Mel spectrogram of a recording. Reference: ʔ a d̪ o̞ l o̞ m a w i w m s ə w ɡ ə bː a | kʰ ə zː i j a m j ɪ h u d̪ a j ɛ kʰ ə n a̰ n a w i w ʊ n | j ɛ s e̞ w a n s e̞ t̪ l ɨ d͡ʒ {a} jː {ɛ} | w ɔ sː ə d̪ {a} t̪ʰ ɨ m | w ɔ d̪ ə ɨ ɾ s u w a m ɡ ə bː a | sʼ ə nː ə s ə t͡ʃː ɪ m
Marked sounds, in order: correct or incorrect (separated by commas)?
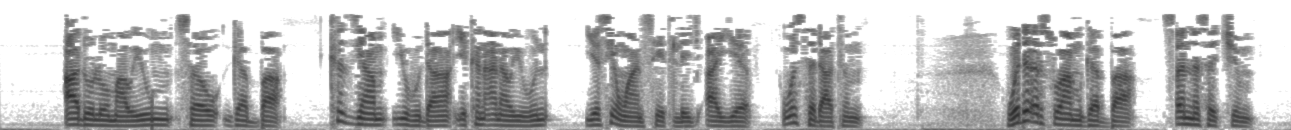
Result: correct, correct, correct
